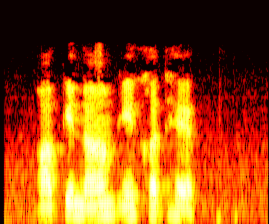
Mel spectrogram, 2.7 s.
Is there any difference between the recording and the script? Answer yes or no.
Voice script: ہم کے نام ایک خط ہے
yes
